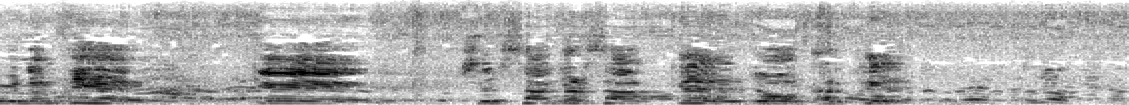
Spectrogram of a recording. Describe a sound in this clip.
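An elderly man speaks forcefully into a microphone over a loudspeaker.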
